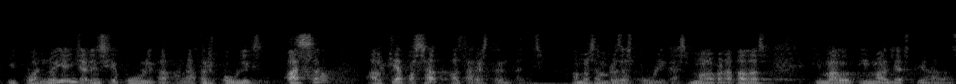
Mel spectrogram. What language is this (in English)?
Catalan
